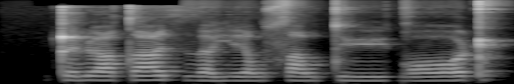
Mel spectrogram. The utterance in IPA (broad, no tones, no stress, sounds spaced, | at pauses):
ʈ ɛ ɳ øː tˤ j i θ ð ɐ j ɪː w sˤ ɛ w t yː ɡ ɔː ʈ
